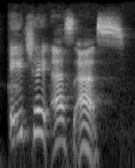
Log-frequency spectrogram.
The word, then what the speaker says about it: Hass: How do you spell Haas avocados?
